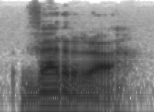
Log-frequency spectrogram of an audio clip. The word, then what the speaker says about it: verra: So in this word, verra, which means worse. So compare these two words. We have the word to be on top, vera, and notice how there's a long vowel and then just the single tap for the R, vera, and then we have the word for worse, verra.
